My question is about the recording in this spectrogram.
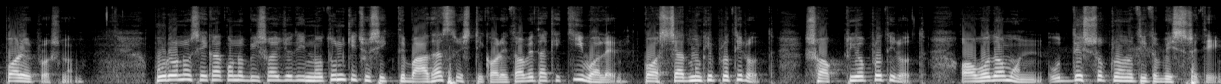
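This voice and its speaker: A man's voice: on the high side, dark tone. A man leading an exam quiz lesson, reading questions and options, then explaining the answers, with English terms mixed in. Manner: mixes in English terms, clears throat now and then. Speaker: exam prep teacher.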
